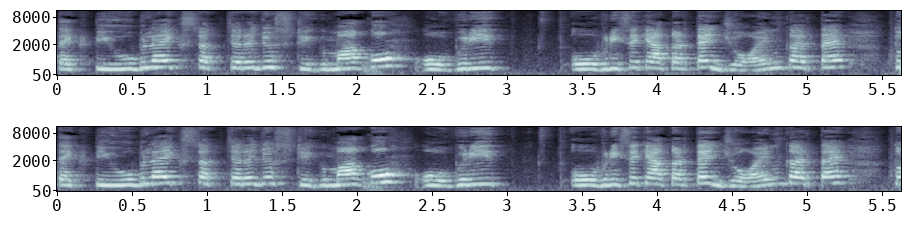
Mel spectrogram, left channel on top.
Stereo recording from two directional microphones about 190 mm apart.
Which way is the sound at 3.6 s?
40° right (ahead or behind).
